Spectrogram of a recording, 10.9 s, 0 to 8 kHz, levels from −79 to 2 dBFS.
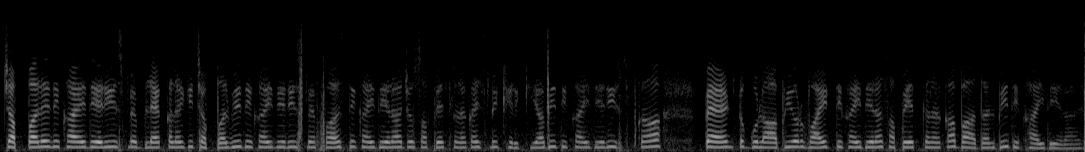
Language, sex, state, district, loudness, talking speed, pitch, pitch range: Hindi, female, Jharkhand, Jamtara, -39 LUFS, 275 wpm, 275 Hz, 265-285 Hz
